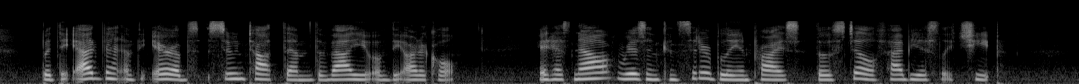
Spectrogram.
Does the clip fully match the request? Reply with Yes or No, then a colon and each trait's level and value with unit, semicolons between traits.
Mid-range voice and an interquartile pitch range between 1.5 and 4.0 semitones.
No: high, 225 Hz; narrow, 2.5 semitones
